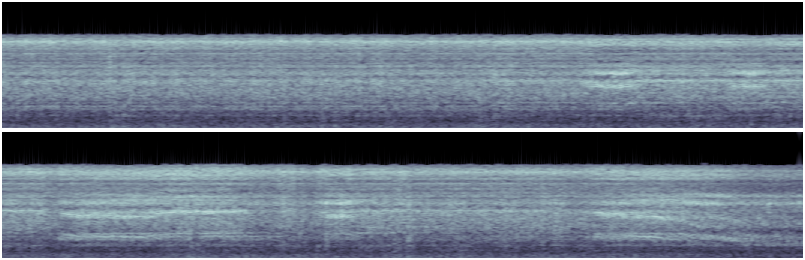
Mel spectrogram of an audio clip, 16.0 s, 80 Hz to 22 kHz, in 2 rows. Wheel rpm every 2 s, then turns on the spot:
230, 230, 230, 230, 220, 230, 230, 190.
none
